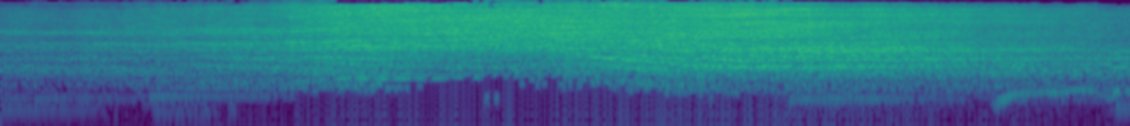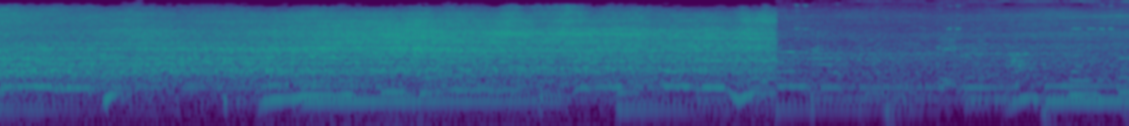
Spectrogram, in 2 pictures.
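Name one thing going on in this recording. A jet airliner roars overhead, swelling loud and then slowly fading away.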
